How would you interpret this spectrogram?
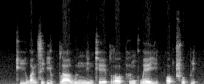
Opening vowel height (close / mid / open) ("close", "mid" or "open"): close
